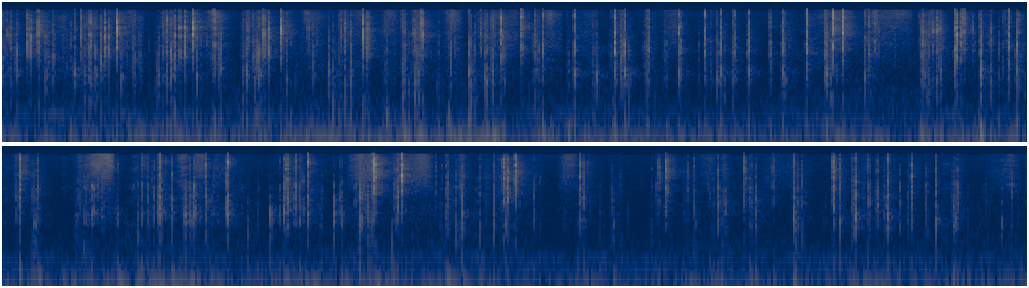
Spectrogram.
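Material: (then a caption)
Plastic. Long nails tap and scratch the plastic edge and vents of a handheld game console in a white and blue plastic case, held sideways. Dense, rapid, dry clicks and crinkly scraping fill the clip with bright, high-pitched texture and no ring. The sound stays quiet and steady throughout, with a faint low hum underneath.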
